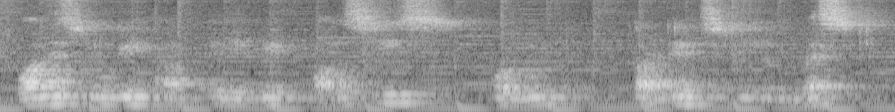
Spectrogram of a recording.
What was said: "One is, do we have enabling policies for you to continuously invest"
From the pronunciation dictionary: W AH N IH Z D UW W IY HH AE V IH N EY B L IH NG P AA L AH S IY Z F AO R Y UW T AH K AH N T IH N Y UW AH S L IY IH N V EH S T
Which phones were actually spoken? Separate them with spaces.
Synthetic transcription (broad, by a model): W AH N IH Z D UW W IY HH AE V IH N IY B IH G P AA L AH S IY Z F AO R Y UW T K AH T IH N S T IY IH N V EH S T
